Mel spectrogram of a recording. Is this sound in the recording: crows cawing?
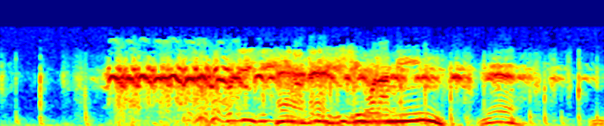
yes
